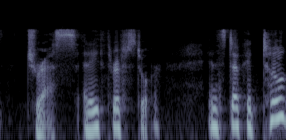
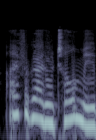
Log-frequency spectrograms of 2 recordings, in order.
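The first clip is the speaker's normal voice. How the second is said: ordinary delivery, nothing marked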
